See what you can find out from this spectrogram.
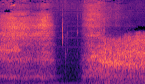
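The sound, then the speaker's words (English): A single deep breath heard alone: a soft, airy inhale, a brief pause, then a longer, steady exhale. “And then you take a deep breath.”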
